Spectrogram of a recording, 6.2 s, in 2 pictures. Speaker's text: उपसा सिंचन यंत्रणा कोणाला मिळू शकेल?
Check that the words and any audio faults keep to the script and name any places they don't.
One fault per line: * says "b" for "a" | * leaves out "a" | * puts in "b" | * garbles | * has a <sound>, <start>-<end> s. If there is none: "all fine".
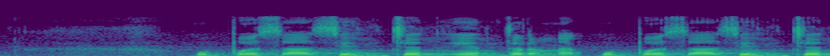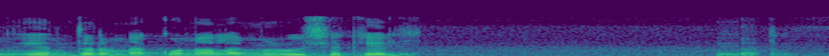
* puts in "उपसा सिंचन यंत्रणा"
* has a laugh, 5.8-6.0 s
